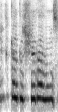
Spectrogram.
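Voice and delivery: a stranger caught out in the dark, squeaky mock shock; startled passer-by. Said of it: "He goes".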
